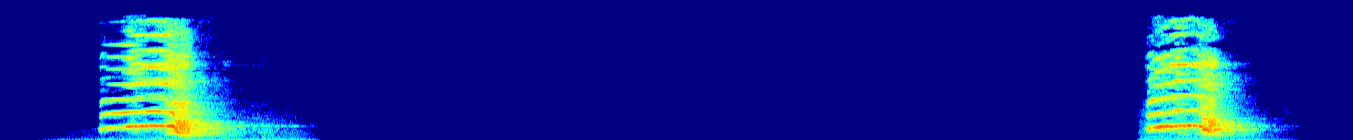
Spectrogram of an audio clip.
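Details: Fea's muntjac calling: two short, harsh barking squeals, each under a second, with a downward-bending, strongly harmonic tone, separated by about five seconds of silence.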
